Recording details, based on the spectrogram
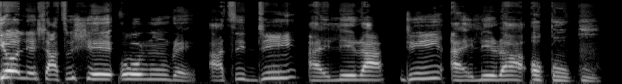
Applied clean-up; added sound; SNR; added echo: neural mask model Resemble Enhance denoiser.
